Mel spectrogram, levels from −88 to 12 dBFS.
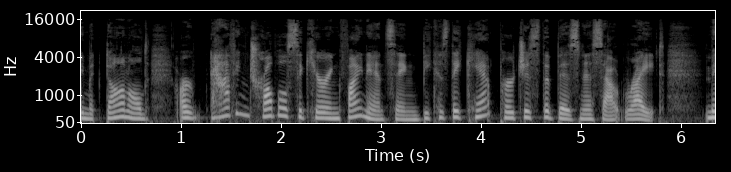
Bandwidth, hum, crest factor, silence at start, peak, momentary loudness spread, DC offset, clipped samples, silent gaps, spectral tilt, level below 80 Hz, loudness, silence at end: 16.5 kHz; none; 18 dB; 0 s; -8 dBFS; 6 LU; under 0.1%; under 0.1%; none; -5 dB/octave; -58 dBFS; -27 LUFS; 0 s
